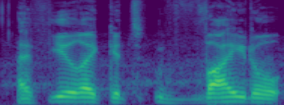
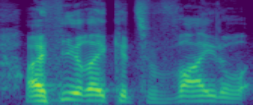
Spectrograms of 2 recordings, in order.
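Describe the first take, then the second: First: Said in the usual way. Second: "vital" pushed louder and higher, insisting; stressed, insistent. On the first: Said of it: "I feel like it's vital, absolutely vital". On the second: Shown as a demonstration. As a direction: repeat "I feel like it's vital" with heavy emphasis on I. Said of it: "That's a lot".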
